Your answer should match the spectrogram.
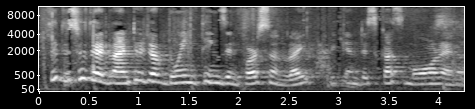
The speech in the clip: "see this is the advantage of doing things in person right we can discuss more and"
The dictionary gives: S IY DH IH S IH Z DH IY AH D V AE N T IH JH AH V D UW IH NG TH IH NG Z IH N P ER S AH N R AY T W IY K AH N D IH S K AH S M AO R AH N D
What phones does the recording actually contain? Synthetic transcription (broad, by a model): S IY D IH S IH Z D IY AH D V AE N T IH JH AH V D UW IH NG T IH NG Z IH N P ER S AH N R AY T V IY K AH N D IH S K AH S M AO R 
